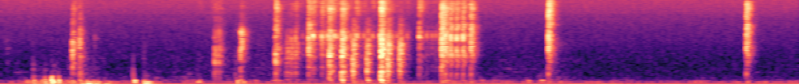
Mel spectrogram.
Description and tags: its just a recording of myself siting on a plastic chair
